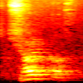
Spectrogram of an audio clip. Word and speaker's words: Xolco: es San Pedro, es Jolco Janostoc, nada más que la historia no lo registra así, nada más dicen Janostoc, pero es Jolco Janostoc, Xolco, porque es como se pronuncia.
